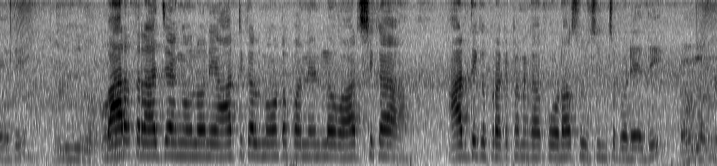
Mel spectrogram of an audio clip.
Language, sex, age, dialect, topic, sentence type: Telugu, male, 51-55, Central/Coastal, banking, statement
